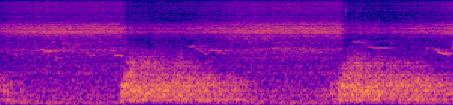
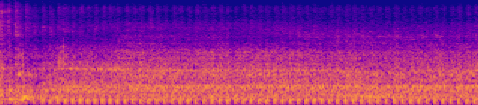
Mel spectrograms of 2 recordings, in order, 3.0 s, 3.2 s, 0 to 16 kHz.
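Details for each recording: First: John Deere mower deck spindle removed from the deck and spun by hand gives two rough, gritty grinding bursts from worn spindle bearings; bearings need replacing. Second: John Deere LA115 riding mower after replacing worn mower deck spindle bearings that had caused vibration; steady single-cylinder chug about four beats a second with no grinding or squeal from the deck; running normally.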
